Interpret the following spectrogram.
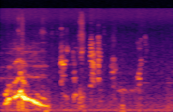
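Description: A single bird coo of about half a second that rises then falls in pitch, like a dove or pigeon, followed by faint short chirps.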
